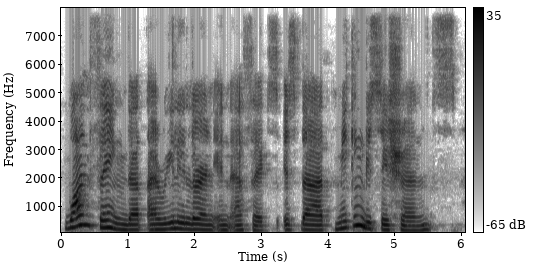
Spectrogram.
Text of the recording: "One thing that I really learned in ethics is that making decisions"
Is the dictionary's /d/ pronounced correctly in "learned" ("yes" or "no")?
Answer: no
